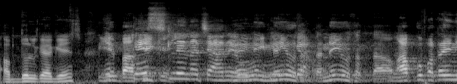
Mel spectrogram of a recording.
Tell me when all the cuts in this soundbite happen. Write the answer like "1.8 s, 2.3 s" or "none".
0.9 s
